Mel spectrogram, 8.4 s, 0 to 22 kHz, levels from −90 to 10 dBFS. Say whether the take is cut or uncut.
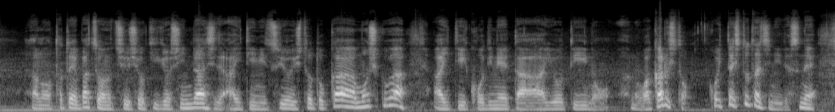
uncut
